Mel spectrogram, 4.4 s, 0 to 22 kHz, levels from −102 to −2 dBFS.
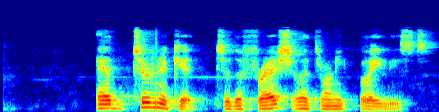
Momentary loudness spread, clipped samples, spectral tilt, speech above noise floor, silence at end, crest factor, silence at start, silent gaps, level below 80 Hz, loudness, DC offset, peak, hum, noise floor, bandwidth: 9 LU; under 0.1%; -6 dB/octave; 58 dB; 0.15 s; 18 dB; 0.95 s; none; -56 dBFS; -20 LUFS; under 0.1%; -4 dBFS; none; -78 dBFS; 7.8 kHz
